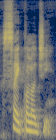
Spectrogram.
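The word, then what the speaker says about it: psychology: त्यावरून तुम्हाला कळच असेल एस वर्णन उच्चार होतोय म्हणजे पी हा काय असणार आहे रे सायलेंट काय होतो बघा ह्या शब्दाचा जो काही प्रोनन्सिएशन तो काय होतो बघा सायक सायकोलॉजी Saiko logy Saiko logy म्हणजेच काय मानसशास्त्र म्हणजेच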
